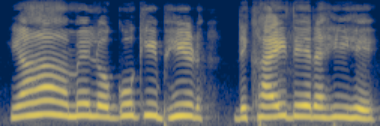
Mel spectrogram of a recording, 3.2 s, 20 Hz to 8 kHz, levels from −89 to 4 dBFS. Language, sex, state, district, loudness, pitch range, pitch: Hindi, female, Madhya Pradesh, Bhopal, -12 LUFS, 240-275 Hz, 255 Hz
